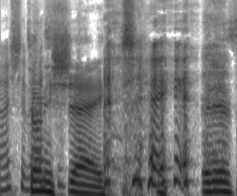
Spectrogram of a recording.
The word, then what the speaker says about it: Hsieh: Hsieh.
